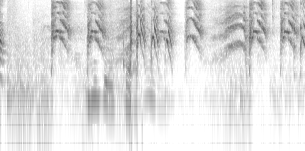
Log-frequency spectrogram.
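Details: Grey Indian ringneck parakeet chattering in short harsh bursts, some with lower voice-like tones mixed in, several squawky speech-like syllables spaced across three seconds.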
